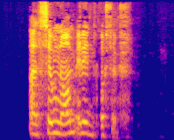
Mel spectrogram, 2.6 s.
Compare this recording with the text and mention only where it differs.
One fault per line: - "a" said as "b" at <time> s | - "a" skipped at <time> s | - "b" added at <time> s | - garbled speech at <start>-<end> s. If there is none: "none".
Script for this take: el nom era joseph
- "seu" added at 0.7 s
